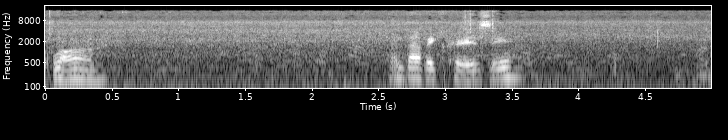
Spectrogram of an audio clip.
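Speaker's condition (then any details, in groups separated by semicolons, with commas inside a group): No condition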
